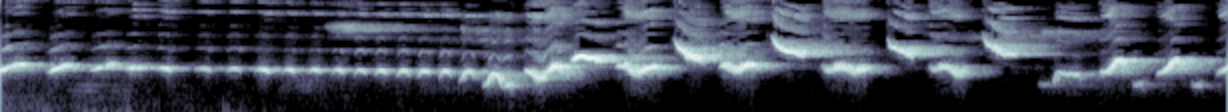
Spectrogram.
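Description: White-rumped shama singing: a long, even stream of rapid high chips, then varied rich whistled phrases, rising and falling, some buzzy, in quick succession.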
